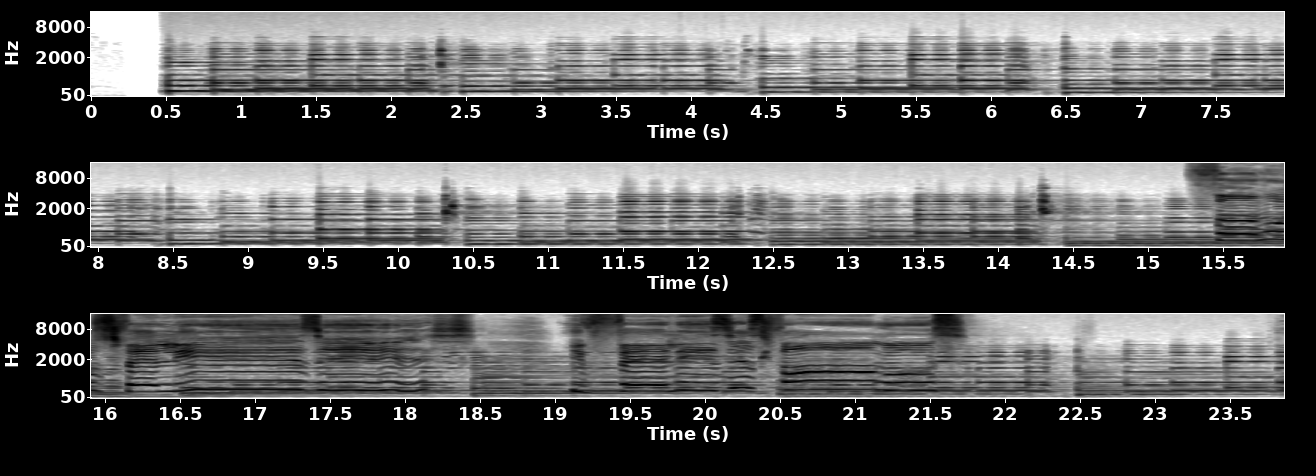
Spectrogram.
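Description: A song plays: sustained, shimmering chords with a chorus-like effect repeat steadily every couple of seconds, then a fuller, brighter band sound with crashing cymbals joins partway through.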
